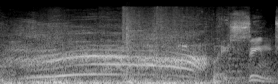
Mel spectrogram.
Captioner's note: shouting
